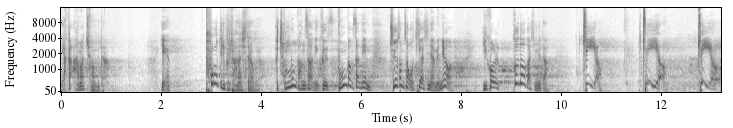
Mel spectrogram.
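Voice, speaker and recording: A man preaching a sermon, telling a personal story in an animated way and acting out the voices in it. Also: a little high, brisk, in a large hall. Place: church sanctuary.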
